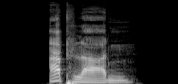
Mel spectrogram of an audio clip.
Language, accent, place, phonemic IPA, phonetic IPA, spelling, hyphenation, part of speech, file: German, Germany, Berlin, /ˈapˌlaːdən/, [ˈʔapˌlaːdn̩], abladen, ab‧la‧den, verb, De-abladen.ogg
- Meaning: to unload: 1. to put away or down the freight 2. to empty by put away the freight from the inner of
